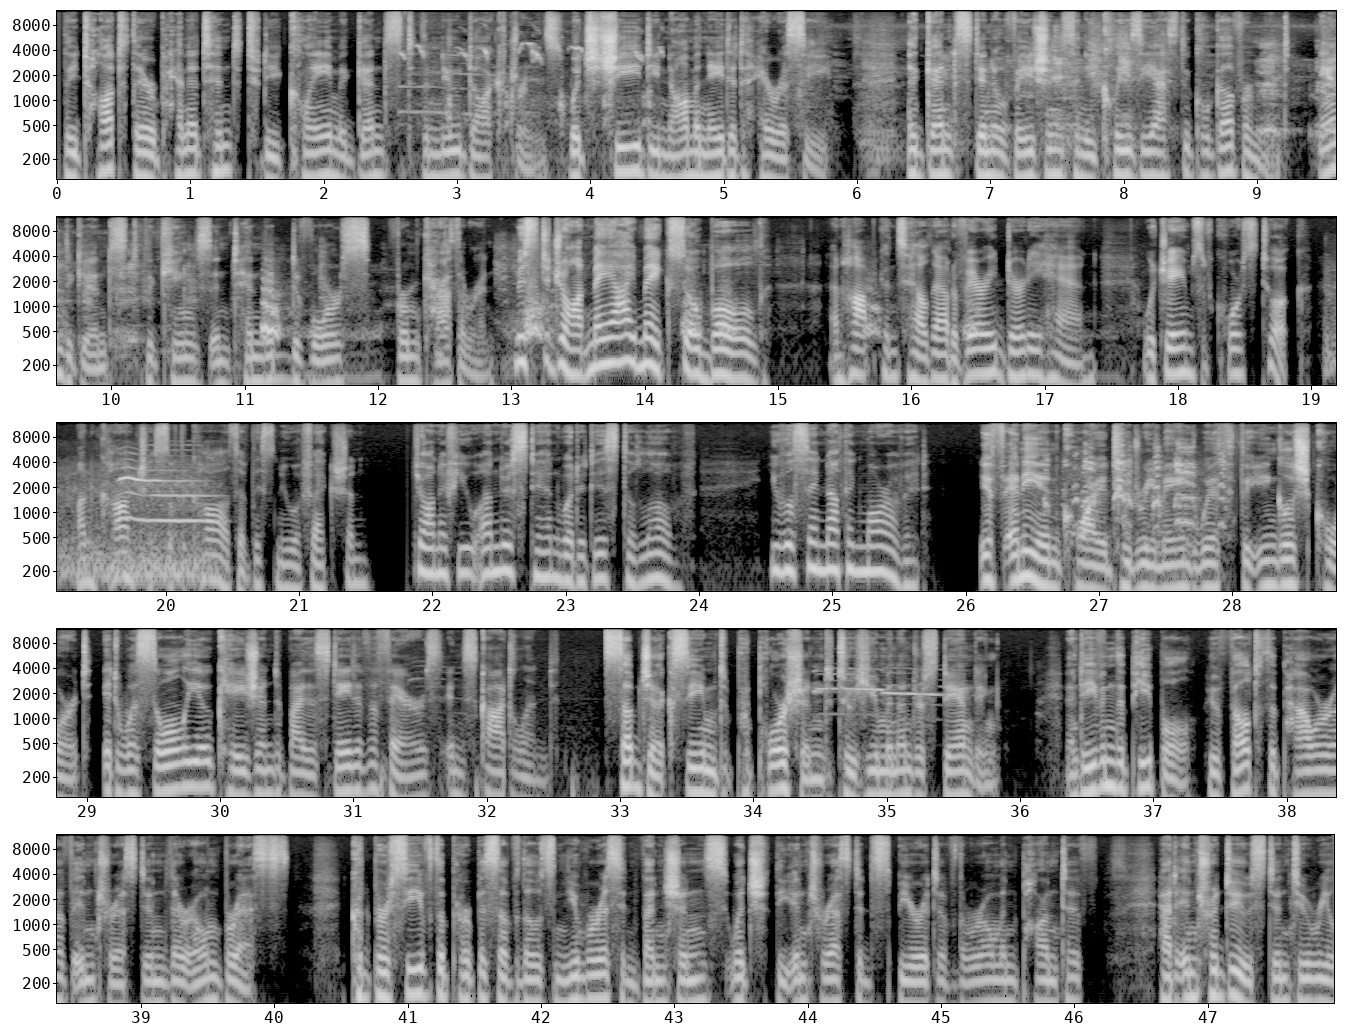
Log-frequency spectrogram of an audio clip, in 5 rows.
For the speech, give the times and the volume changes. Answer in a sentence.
You can hear the speech from 0.0 to 47.9 s, at a steady volume.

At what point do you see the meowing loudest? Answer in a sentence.
The loudest moment of the meowing is at 20 seconds.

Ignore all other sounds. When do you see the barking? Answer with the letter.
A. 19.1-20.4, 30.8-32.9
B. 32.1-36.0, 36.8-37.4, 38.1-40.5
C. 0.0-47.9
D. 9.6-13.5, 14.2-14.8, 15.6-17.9
D.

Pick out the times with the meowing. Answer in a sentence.
The meowing can be heard from 19.1 to 20.4 s and from 30.8 to 32.9 s.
